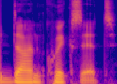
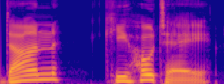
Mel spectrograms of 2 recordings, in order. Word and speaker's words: Don Quixote: Because it is spelled D-O-N, capital D-O-N, next word, capital Q-U-I-X-O-T-E. I would never say Don Quixit, and I did not realize the British often say that. Don Quixote, I think, is the most proper way to say it.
